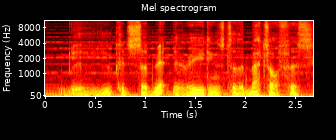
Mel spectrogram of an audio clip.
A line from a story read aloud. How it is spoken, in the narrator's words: he grunted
